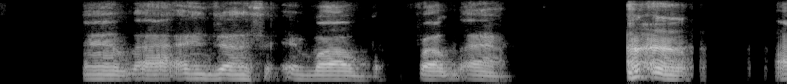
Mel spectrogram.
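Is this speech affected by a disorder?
Yes: ALS.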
